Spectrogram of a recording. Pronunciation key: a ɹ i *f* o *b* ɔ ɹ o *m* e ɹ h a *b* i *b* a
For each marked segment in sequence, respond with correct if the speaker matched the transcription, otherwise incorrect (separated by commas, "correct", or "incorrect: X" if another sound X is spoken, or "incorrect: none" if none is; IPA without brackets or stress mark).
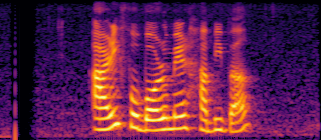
correct, correct, correct, correct, correct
